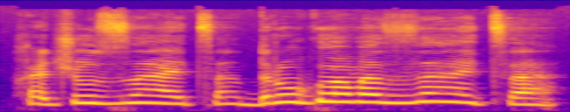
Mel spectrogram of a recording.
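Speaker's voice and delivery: put-on slow, high, loud child's plea; a crying boy asks for another toy; tearful child's wish. A narrator's reading. Boy in tears asks for another rabbit. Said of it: "сказал навстречу ... светлому лучу".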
